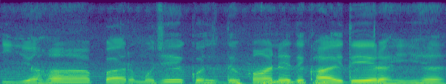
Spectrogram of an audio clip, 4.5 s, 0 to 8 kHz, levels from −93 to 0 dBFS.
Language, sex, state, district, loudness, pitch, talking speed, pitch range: Hindi, male, Madhya Pradesh, Katni, -17 LUFS, 120 Hz, 120 wpm, 115-130 Hz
